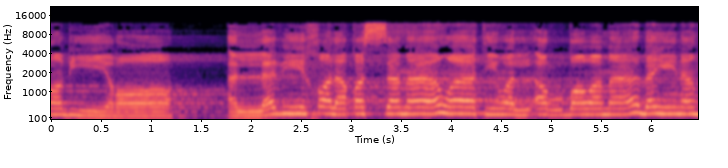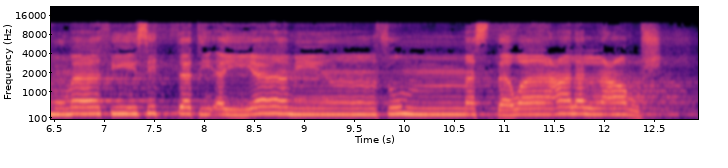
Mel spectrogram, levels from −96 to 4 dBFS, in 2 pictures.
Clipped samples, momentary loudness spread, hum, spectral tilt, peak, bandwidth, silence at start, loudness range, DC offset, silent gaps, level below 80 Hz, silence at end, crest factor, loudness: under 0.1%; 7 LU; none; -3 dB/octave; -6 dBFS; 12 kHz; 0 s; 3 LU; under 0.1%; none; -62 dBFS; 0.05 s; 14 dB; -19 LUFS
